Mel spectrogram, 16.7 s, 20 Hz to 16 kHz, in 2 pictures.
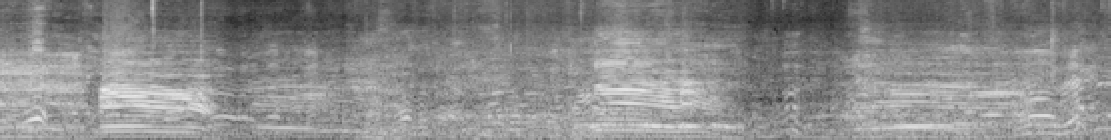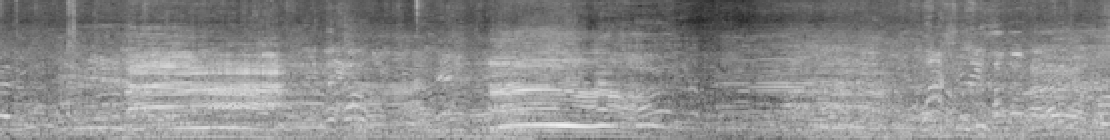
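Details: At a crowded livestock market, 17 August 2025, Sahiwal bull calves headed for Faridpur: several loud, deep moos repeat every few seconds, each a rich harmonic bellow, over steady human chatter and haggling.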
